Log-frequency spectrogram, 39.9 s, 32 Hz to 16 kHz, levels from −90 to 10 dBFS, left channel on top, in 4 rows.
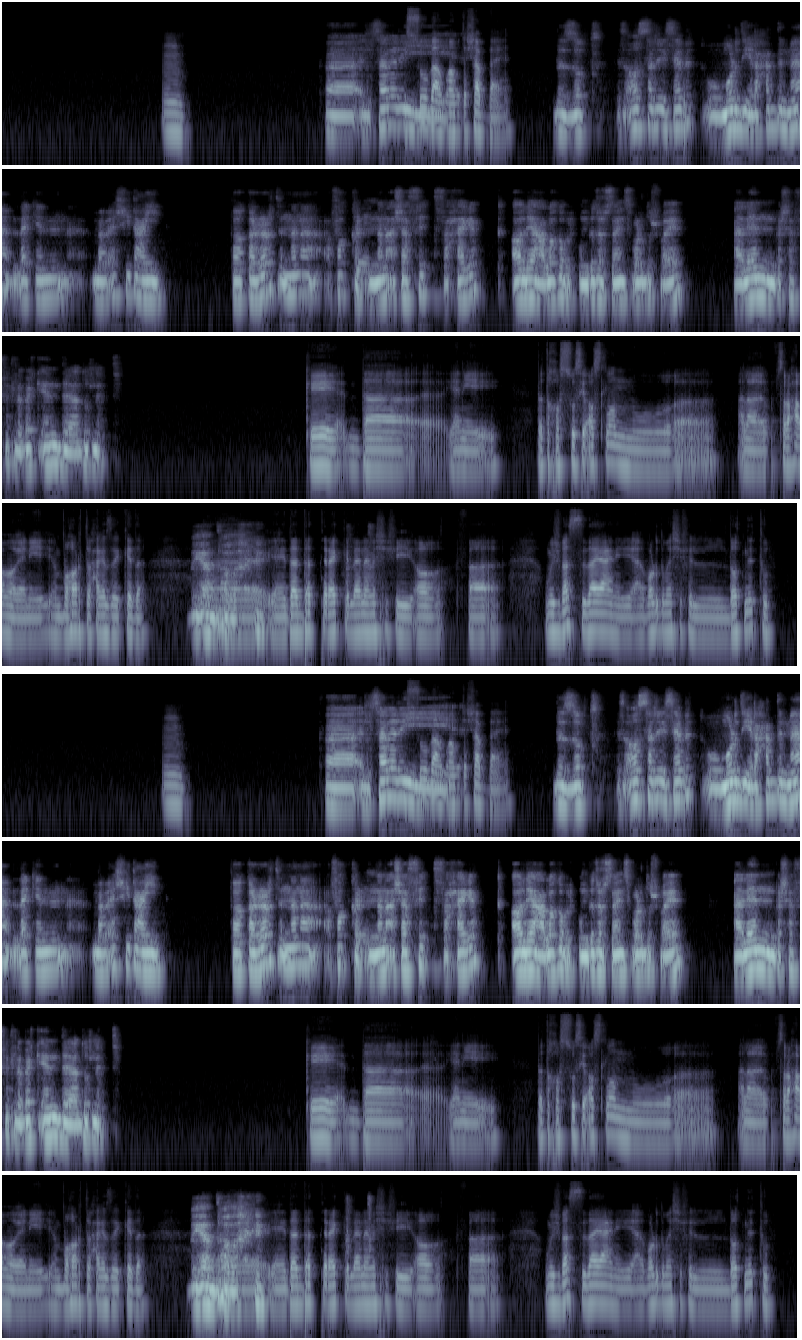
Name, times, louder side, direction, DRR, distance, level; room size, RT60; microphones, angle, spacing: voice 1, 2.0-2.3 5.2-6.4 14.4-14.6 23.8-26.1 26.7-28.9 29.2-31.7 32.4-35.4 35.8-36.1 36.4-39.6, left 2 dB, 10° left, 0.5 m, -35 dB
voice 2, 4.0-5.6 6.9-12.0 12.9-16.0 16.4-18.5 19.1-21.3 32.3-33.3, right 4 dB, 75° right, 0.5 m, -28 dB
5.9 x 2.1 x 4.3 m
head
